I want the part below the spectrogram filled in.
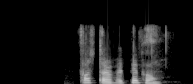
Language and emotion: Russian, neutral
